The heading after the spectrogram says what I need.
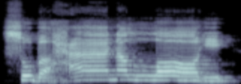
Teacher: یہاں ہا ہے، ہا کو حلق سے اچھی طرح سے ادا کریں گے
